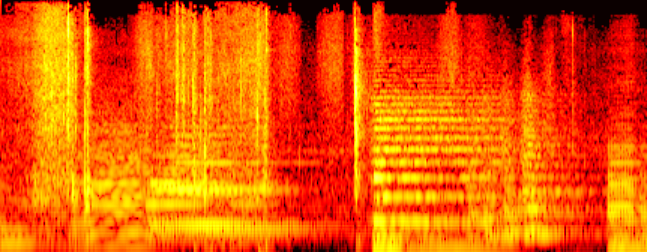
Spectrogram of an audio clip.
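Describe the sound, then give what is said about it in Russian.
Rapid clicks on a computer keyboard whose contacts are clogged, typing a greeting e-card to a grandmother, tap away beneath a sustained, tuneful musical backing, with a couple of sharper knocks standing out along the way. “Дэнни печатается.”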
